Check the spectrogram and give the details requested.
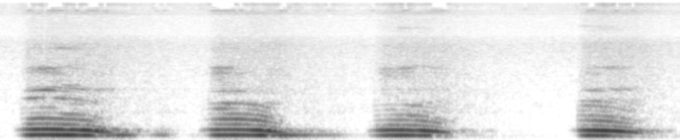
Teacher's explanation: that's your two lips you close completely then the sound will come out of your nose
